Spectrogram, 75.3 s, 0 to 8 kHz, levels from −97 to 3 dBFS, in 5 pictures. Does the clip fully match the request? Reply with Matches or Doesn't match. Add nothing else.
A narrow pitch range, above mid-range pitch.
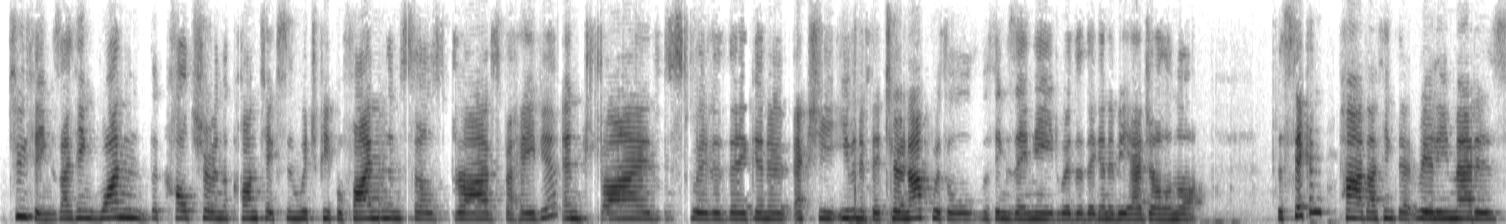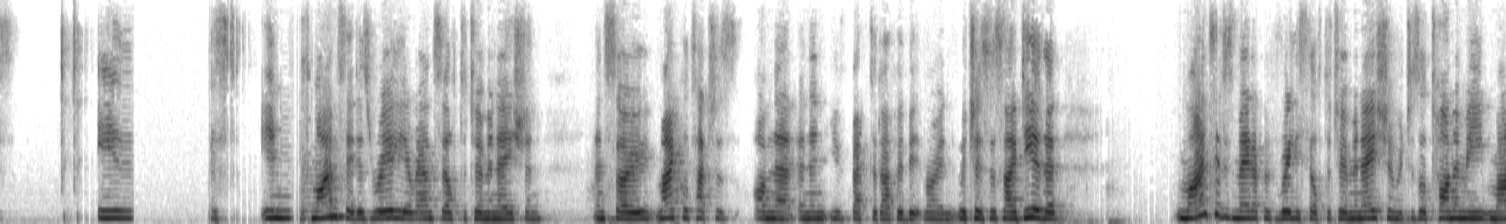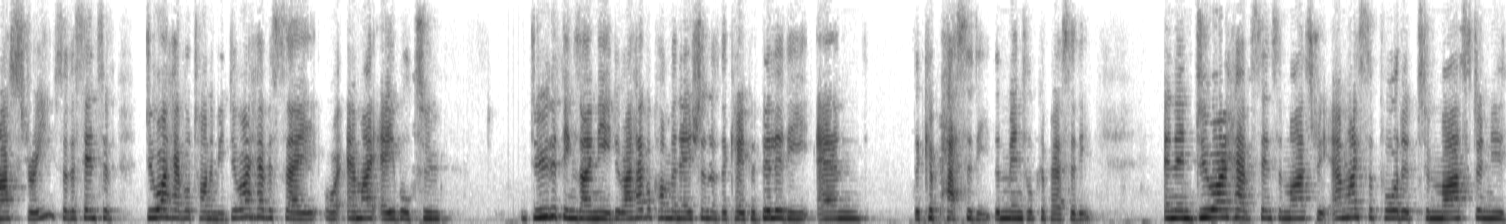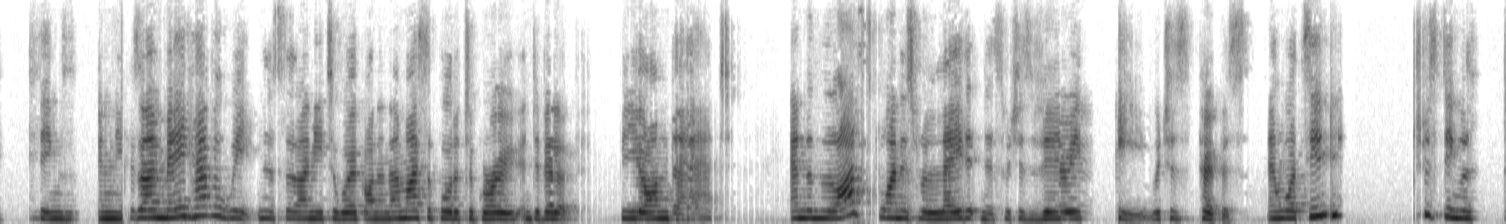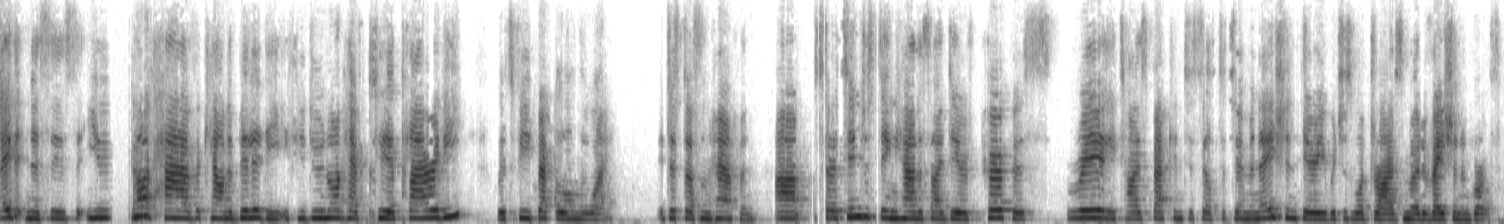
Matches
